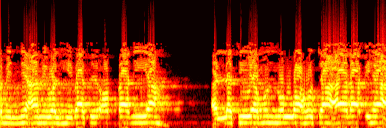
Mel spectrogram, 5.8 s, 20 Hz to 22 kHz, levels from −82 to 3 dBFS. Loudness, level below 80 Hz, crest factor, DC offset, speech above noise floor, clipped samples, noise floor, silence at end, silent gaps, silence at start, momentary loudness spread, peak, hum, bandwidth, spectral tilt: -6 LUFS; -40 dBFS; 6 dB; under 0.1%; 33 dB; 2%; -39 dBFS; 0 s; none; 0 s; 5 LU; 0 dBFS; none; 9 kHz; -6.5 dB/octave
